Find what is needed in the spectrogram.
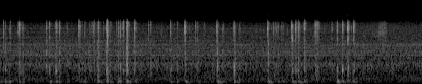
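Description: Faint typing on a computer keyboard: irregular light key clicks, several a second, with a few short pauses.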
